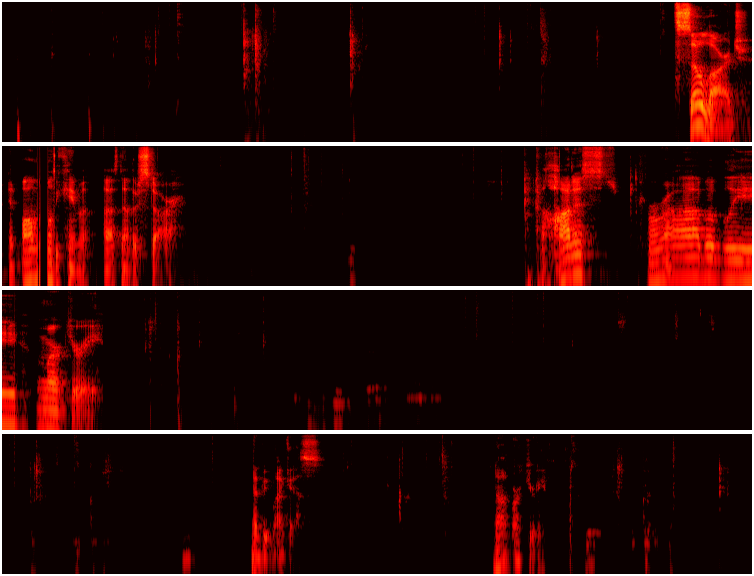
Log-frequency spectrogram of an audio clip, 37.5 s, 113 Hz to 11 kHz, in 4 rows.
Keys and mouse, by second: 0.6-2.6 middle drag, 1.6 e, 2.8 g, 6.4 x, 12.8-15.7 drag, 12.8 e, 13.5 s, 15.7-21.8 middle drag, 15.7 g, 24.5 Tab, 25.7-28.8 drag, 26.3 Tab, 28.1 middle click, 28.1-32.9 right drag, 29.7-32.9 drag, 29.7-32.9 middle drag, 32.2 Tab, 33.4 Tab, 36.3 Tab.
